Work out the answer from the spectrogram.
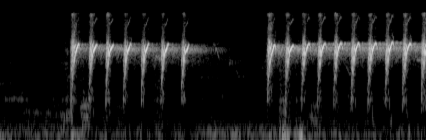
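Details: Brown-throated sunbird giving a sharp call to challenge rivals: two bursts of rapid, high, piercing chip notes, about ten even strokes each, separated by a short silence.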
